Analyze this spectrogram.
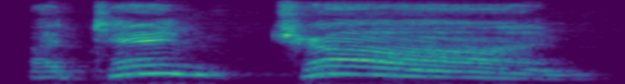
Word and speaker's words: attention: For example, I would say, attention, where T-I-O-N is emphasized. Attention.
